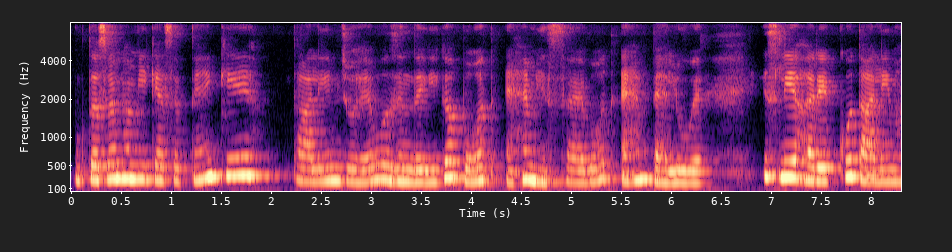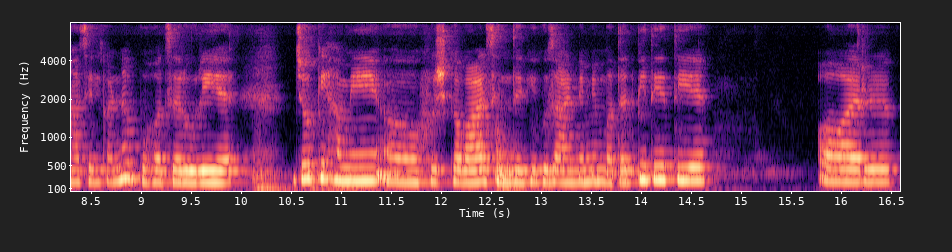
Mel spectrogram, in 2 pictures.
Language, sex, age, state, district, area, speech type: Urdu, female, 18-30, Delhi, South Delhi, urban, spontaneous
